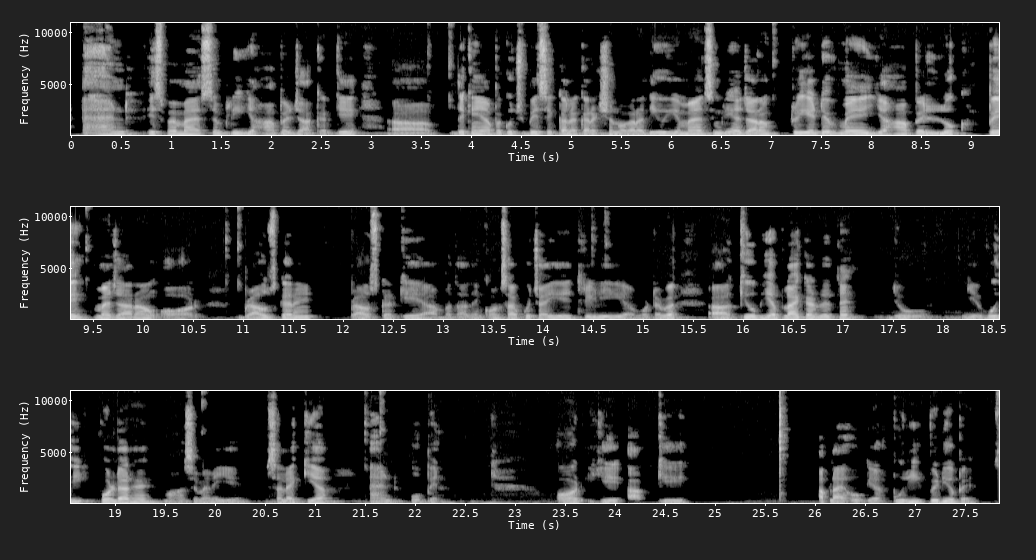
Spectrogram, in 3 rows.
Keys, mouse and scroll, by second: 3.5 click, 3.5 click, 6.8 click, 9.2 click, 14.4 click, 19.7 click.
